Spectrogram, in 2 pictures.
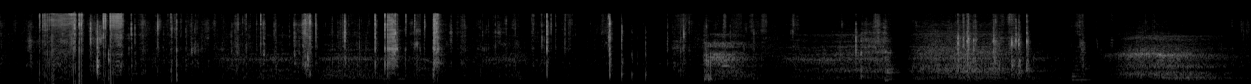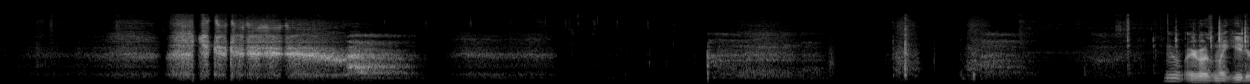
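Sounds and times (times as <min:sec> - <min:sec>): sharp clicks of plastic wiring: 0:23.7 - 0:25.0.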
